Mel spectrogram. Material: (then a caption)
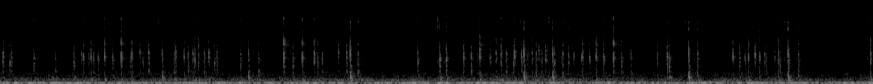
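Plastic. Fingertips of both hands type continuously on a compact cream-white mechanical keyboard with plastic keycaps and a hollow case, resting on a glass table. Rapid, uneven clacking taps with bright click edges run throughout over a steady low hum.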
